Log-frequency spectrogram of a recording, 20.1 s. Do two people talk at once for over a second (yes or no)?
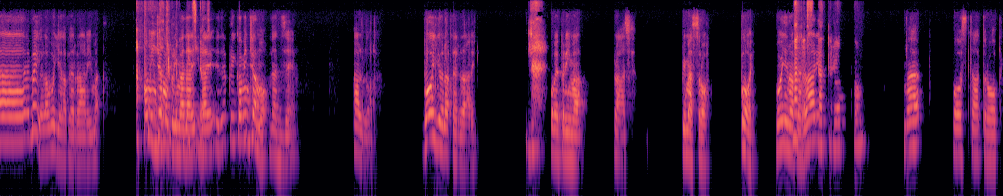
yes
